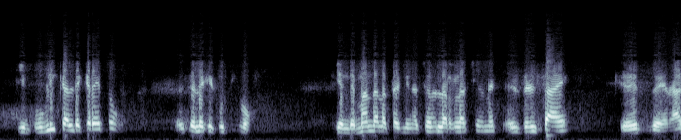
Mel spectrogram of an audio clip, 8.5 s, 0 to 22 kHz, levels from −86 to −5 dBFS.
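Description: Nothing is technically wrong with this audio.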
